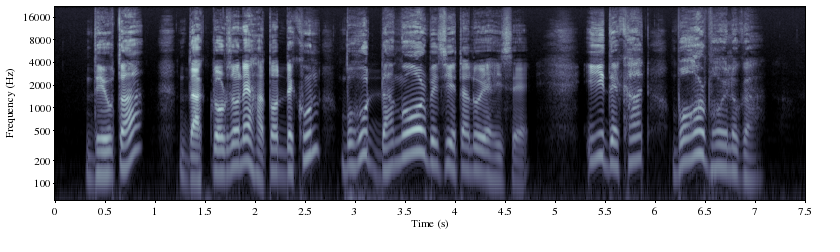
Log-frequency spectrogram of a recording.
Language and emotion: Assamese, fearful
